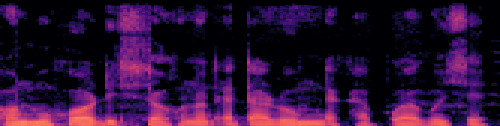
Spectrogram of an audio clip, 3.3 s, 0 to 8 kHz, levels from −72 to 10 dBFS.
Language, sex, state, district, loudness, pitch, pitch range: Assamese, male, Assam, Sonitpur, -19 LUFS, 120 Hz, 115-130 Hz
